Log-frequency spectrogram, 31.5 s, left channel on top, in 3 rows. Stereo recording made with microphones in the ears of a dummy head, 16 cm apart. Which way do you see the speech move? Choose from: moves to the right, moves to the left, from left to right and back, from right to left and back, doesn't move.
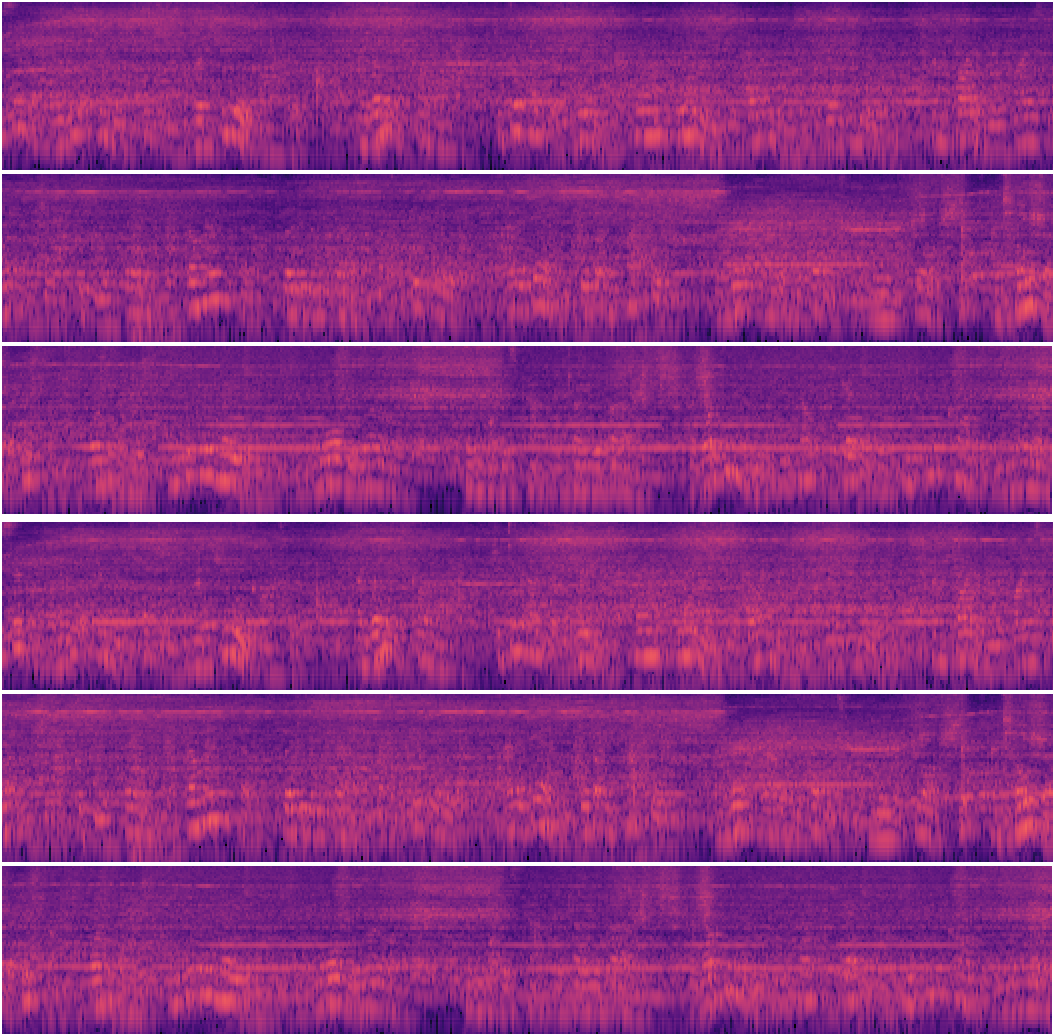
moves to the left.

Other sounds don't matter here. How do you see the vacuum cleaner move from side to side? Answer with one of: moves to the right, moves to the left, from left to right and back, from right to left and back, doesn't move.
from left to right and back.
